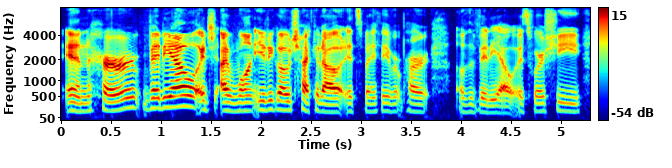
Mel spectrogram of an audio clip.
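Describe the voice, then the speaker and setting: A woman's voice: on the low side, brisk, smooth, no room sound. A woman vocal producer walking through her track in a recording studio, chatty and gushing with slang. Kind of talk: casual studio walkthrough.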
